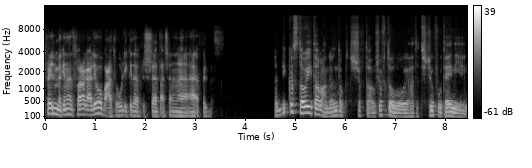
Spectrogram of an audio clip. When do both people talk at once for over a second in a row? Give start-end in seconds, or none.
none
